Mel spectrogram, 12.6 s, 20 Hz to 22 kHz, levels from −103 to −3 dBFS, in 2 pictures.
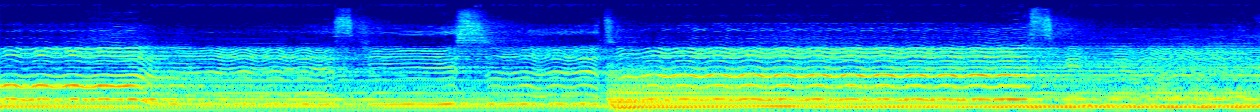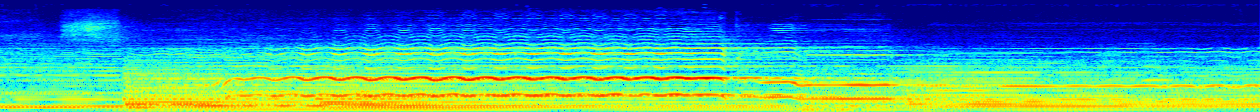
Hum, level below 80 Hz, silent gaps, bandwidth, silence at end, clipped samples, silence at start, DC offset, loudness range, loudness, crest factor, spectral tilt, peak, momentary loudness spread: none; -56 dBFS; none; 10 kHz; 0 s; under 0.1%; 0 s; under 0.1%; 15 LU; -22 LUFS; 18 dB; -6.5 dB/octave; -6 dBFS; 20 LU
